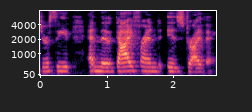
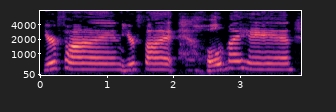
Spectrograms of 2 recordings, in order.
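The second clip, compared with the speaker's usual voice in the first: slow, drawn-out bored reassurance; 4 semitones higher, much slower than usual. Retold or imitated. Bored sister talks down the crying bride, mock reassurance. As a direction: imitate someone droning comfort they are tired of giving. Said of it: "the sister is so bored".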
